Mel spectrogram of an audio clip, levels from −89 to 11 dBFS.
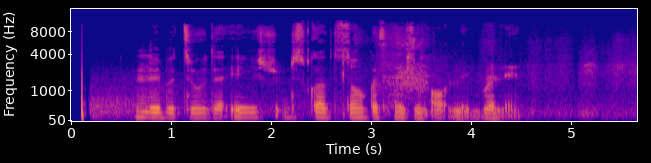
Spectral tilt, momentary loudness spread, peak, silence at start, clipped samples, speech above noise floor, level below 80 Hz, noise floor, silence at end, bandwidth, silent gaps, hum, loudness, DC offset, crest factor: -4.5 dB/octave; 22 LU; -12 dBFS; 0.1 s; under 0.1%; 23 dB; -68 dBFS; -54 dBFS; 0 s; 11.5 kHz; none; none; -31 LUFS; under 0.1%; 20 dB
